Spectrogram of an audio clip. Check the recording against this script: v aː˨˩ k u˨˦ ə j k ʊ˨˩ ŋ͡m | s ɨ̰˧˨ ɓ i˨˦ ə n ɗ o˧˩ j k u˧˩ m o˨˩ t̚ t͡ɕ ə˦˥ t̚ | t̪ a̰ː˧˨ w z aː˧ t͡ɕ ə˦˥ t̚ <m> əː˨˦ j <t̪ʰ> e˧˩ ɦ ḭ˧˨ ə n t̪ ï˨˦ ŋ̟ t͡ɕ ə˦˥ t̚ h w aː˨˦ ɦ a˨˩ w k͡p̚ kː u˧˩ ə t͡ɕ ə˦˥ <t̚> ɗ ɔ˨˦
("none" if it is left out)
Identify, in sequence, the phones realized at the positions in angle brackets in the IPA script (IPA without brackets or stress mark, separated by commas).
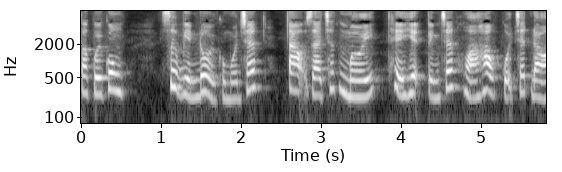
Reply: m, t̪ʰ, t̚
